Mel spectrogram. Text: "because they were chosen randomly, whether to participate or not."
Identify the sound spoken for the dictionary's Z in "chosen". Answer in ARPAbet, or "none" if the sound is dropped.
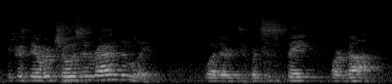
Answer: Z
